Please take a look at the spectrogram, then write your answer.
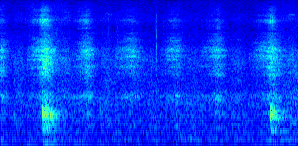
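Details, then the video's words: Rottweiler snoring: two loud, rough snorting breaths about three seconds apart, with softer breathy sounds in between against a quiet background. "Rottweiler peek snoring"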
